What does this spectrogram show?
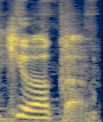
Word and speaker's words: Cuoco: name kaylee kyoku kaylie kiyoko she said think of it as ku as in coup d'etat now say it's kayla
